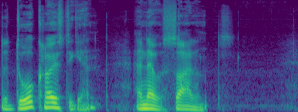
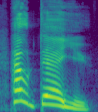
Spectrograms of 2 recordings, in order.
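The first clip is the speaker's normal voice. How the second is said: higher, loud outraged cry; furious shout; 11 semitones higher, 7 dB louder, slower than usual. A narrator's reading. McGonagall charging the attackers, higher furious shout. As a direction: yell it again, still running. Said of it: "the figure shouted as she ran".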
